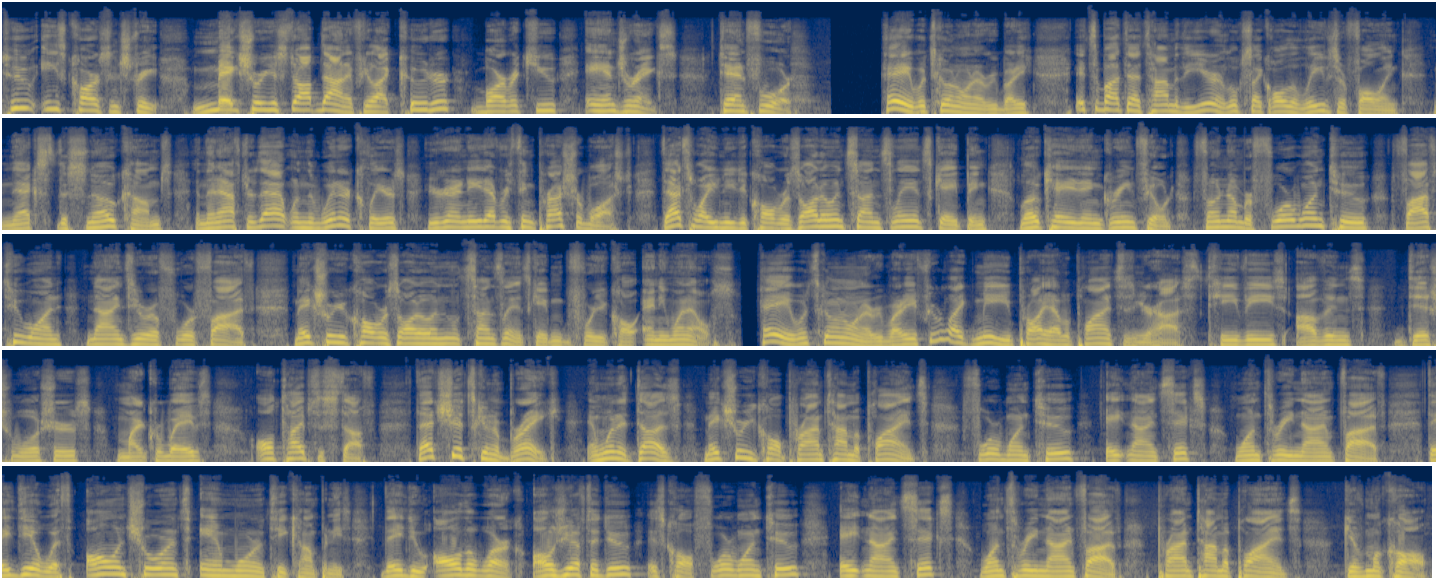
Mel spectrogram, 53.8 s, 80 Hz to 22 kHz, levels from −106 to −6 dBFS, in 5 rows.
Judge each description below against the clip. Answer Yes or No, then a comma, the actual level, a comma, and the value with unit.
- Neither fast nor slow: Yes, average, 175 wpm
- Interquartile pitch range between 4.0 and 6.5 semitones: Yes, average, 4.9 semitones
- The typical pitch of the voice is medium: Yes, medium, 150 Hz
